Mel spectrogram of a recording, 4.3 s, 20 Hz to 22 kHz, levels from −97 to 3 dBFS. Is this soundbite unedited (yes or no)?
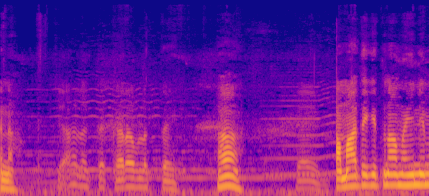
no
